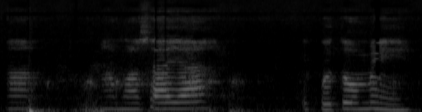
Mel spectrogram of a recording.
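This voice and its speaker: A woman's voice: mid-range voice, flat delivery, slow pace, phone-quality sound. Woman giving brief plain answers. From East Java, Indonesia. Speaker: visitor. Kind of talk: casual chat.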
